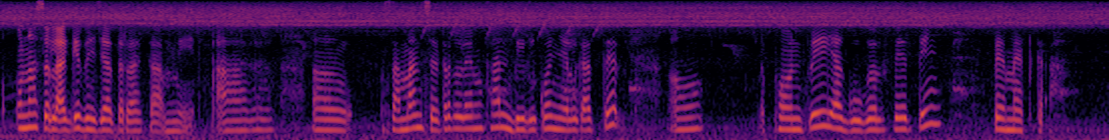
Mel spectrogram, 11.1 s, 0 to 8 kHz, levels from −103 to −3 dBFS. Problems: constant background noise, low volume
